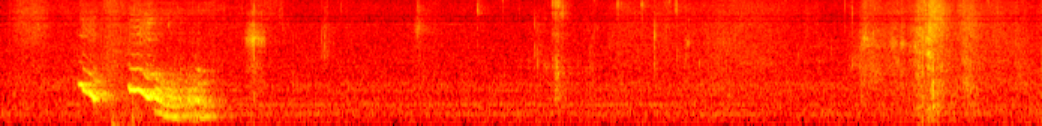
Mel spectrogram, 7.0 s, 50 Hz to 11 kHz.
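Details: Alaskan Malamute puppies, 18 to 25 days old: a single high whine slides steeply downward in under a second, followed by faint rustles and soft clicks in a quiet room.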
